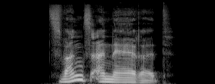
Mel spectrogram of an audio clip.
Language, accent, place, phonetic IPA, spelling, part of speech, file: German, Germany, Berlin, [ˈt͡svaŋsʔɛɐ̯ˌnɛːʁət], zwangsernähret, verb, De-zwangsernähret.ogg
- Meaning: second-person plural subjunctive I of zwangsernähren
